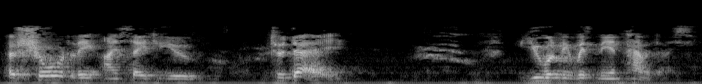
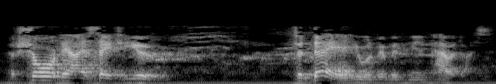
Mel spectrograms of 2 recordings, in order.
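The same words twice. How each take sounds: First: The pause comes after 'today'. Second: The pause comes before 'today'.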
